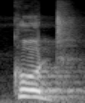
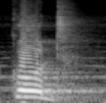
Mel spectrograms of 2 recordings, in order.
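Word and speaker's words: could: और ऐसे ही अगर लेटर एल से पहले ओ और यू आ जाए तो लेटर एल साइलेंट होता है. जैसे ये एग्जाम्पल देखिए, कुड, कुड. वुड, शुड.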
